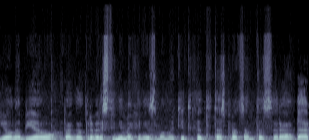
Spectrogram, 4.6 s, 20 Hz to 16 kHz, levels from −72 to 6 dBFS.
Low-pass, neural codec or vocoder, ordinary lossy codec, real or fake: 14.4 kHz; none; Opus, 16 kbps; real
